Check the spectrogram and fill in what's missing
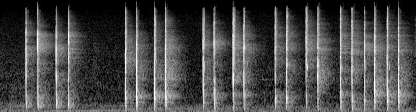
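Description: Twenty-two short, dry knocks are struck on the husks of two Monthong durian fruits, mostly in quick groups of four and ending with a run of six. Each knock is a sharp, slightly hollow midrange tap that dies away almost at once. Both fruits are ripe: the hollow sound comes from the gap between the flesh and the husk, and opening one confirmed ripe, soft flesh.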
